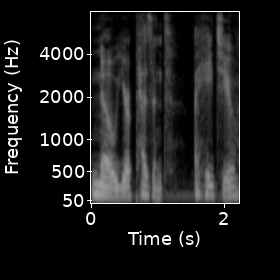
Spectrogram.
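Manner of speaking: put-on grumpy cat voice. Describing how the cat Ashara treats the dog: voicing Ashara the cat. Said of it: "And then she's like".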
